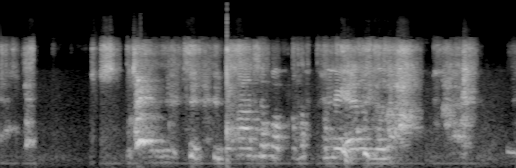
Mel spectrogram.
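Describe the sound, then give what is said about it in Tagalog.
A dog barks repeatedly in loud, close bursts, with muffled voices and a low steady hum underneath. “Habang pinapatay nyo pa yung aso, batiin ko lang sa mga to.”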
